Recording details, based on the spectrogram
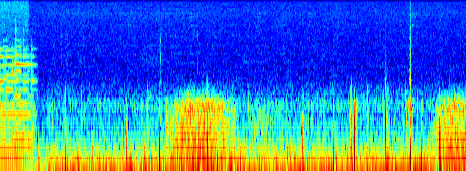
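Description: Soft, low rustling swells with each breath over a steady low hum, with occasional clicks; normal vesicular breath sounds over the chest wall.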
